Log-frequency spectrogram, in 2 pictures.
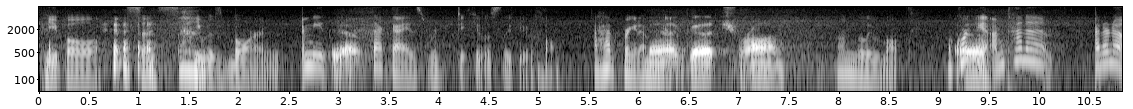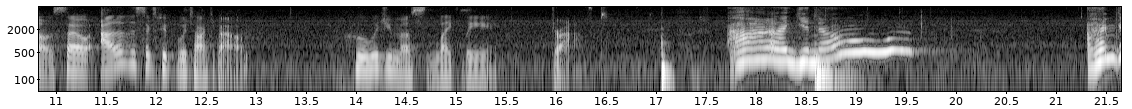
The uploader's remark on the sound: All while trying to work out the kinks in our mics.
